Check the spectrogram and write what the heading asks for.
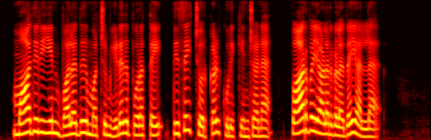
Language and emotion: Tamil, neutral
